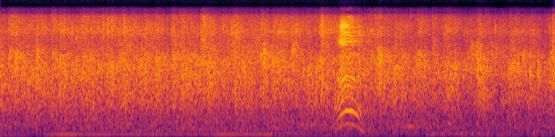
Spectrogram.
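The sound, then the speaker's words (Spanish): A church audience applauds: dense, sustained clapping fills the whole clip at an even loudness, and a brief voiced cry rises out of it midway. “Denle un aplauso al Señor si quiere.”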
